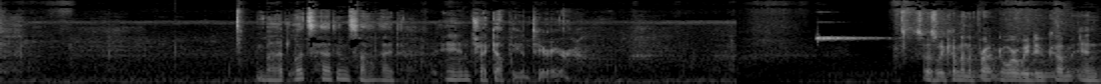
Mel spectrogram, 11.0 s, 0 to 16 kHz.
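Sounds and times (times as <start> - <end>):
high-pitched electronic beep: 8.1 - 9.0.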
